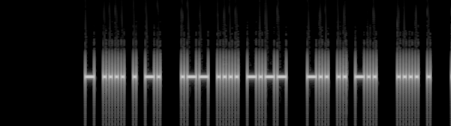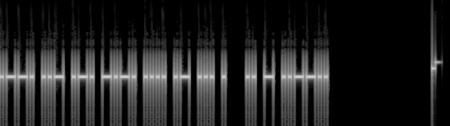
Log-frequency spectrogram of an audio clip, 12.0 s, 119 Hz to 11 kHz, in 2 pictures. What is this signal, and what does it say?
Morse code, heard as a keyed tone, about 30 wpm, 700 Hz. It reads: THEN WHY DID HE PURCHASE IT?
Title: Sentences from Top 800 Words 30wpm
